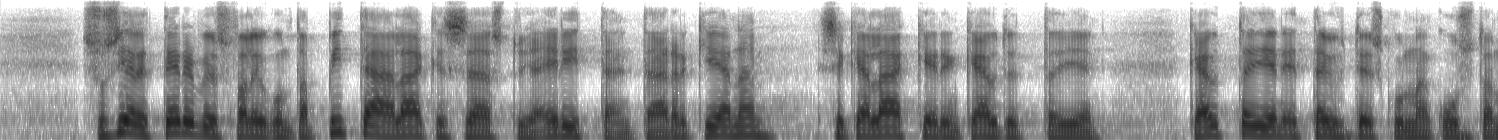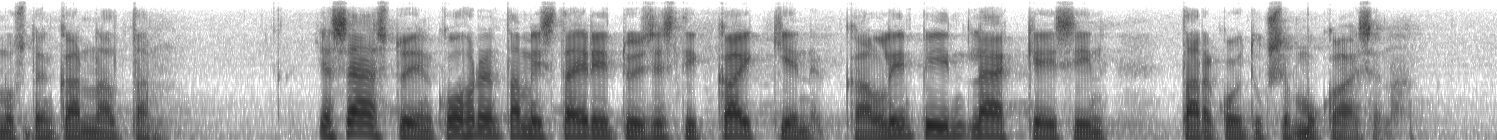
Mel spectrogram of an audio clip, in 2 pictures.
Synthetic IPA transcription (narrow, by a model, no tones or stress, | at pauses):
so̞siɑlitt̪e̞rʋe̞ysʋɑlijokunt̪ɑpit̪æːlæːkesæːst̪øjæeɾit̪ːæint̪ærkeænæ | se̞kælæːkːeiɾeŋkæyt̪et̪ːæjen | kæyt̪ːæjenet̪ːæyçt̪eiskunːɑŋkust̪ɑnːust̪e̞ŋkɑnːɑlt̪ɑ | jɑsæːst̪øjeŋko̞ɦde̞nt̪ɑmist̪ɑeɾit̪yise̞st̪ikkɑjkːie̞nkɑlːimpiːnlæːkːe̞isiːn | t̪ɑrko̞jt̪ukse̞mmukɑise̞nɑ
